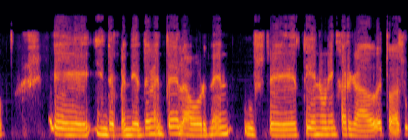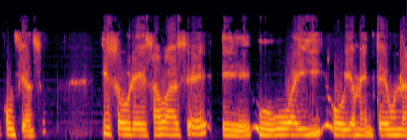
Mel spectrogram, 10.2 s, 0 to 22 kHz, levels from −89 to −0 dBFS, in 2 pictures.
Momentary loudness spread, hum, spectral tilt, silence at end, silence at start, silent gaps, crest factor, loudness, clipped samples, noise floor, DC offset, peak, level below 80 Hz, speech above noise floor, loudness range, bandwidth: 5 LU; none; -4.5 dB/octave; 0 s; 0 s; none; 12 dB; -17 LUFS; under 0.1%; -37 dBFS; under 0.1%; -4 dBFS; -58 dBFS; 21 dB; 2 LU; 13.5 kHz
